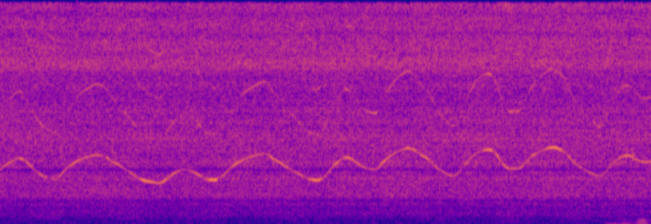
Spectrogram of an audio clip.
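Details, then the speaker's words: Full zirconia crown preparation, tooth number three (upper molar), rounded shoulder: high-pitched wavering whine with airy hiss from a high-speed dental drill making the distal proximal cut with a brushing motion to break contact. "so let's go ahead and make our distal cut kind of a brushing motion always keep your eye on that proximal surface of the adjacent toes"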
